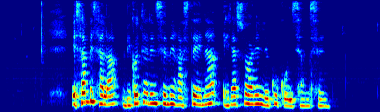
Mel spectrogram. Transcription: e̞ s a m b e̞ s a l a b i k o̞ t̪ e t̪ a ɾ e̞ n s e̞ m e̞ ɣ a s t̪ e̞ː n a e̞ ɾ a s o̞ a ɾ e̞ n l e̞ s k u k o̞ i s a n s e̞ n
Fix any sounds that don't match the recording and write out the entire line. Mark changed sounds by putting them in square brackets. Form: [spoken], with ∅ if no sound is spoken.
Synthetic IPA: e̞ s a m b e̞ s a l a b i k o̞ t̪ e [∅] a ɾ e̞ n s e̞ m e̞ ɣ a s t̪ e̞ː n a e̞ ɾ a s o̞ a ɾ e̞ n l e̞ [∅] k u k o̞ i s a n s e̞ n

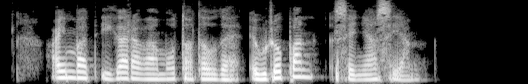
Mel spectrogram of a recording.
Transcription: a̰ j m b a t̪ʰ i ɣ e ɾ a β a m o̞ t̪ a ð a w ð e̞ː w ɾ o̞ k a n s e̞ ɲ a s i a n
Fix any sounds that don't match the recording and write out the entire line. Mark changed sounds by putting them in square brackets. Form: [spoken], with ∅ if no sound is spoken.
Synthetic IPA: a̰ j m b a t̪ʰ i ɣ [a] ɾ a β a m o̞ t̪ a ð a w ð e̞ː w ɾ o̞ [p] a n s e̞ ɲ a s i a n

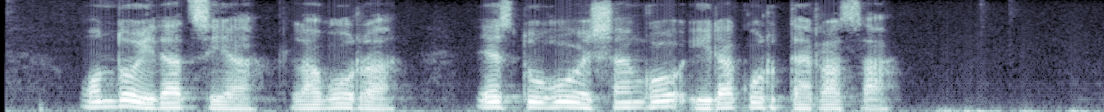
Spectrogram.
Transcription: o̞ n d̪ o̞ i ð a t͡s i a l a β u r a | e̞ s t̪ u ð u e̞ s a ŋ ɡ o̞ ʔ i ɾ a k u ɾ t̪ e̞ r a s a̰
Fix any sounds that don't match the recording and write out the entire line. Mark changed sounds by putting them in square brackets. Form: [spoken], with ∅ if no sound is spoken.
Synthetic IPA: o̞ n d̪ o̞ i ð a t͡s i a l a β u r a | e̞ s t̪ u [ɣ] u e̞ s a ŋ ɡ o̞ ʔ i ɾ a k u ɾ t̪ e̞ r a s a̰

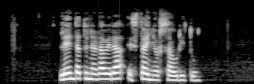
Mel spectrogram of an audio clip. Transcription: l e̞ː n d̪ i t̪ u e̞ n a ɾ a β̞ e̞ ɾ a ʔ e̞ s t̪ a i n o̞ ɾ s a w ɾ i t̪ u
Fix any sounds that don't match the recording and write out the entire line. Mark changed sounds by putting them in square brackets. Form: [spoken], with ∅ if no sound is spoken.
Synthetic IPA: l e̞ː n d̪ [a] t̪ u e̞ n a ɾ a β̞ e̞ ɾ a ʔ e̞ s t̪ a i [ɲ] o̞ ɾ s a w ɾ i t̪ u

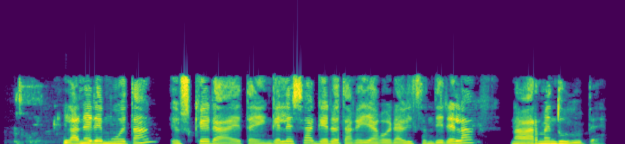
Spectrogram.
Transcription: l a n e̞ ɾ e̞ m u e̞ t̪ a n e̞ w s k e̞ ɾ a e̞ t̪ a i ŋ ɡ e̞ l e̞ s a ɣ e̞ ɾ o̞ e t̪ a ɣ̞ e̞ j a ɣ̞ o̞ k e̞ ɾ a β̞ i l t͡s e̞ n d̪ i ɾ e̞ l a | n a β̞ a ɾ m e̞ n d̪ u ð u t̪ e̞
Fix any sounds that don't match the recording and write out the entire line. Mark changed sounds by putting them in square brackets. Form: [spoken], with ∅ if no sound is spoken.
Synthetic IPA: l a n e̞ ɾ e̞ m u e̞ t̪ a n e̞ w s k e̞ ɾ a e̞ t̪ a i ŋ ɡ e̞ l e̞ s a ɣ e̞ ɾ o̞ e t̪ a ɣ̞ e̞ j a ɣ̞ o̞ [∅] e̞ ɾ a β̞ i l t͡s e̞ n d̪ i ɾ e̞ l a | n a β̞ a ɾ m e̞ n d̪ u ð u t̪ e̞

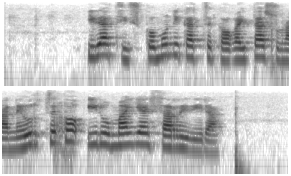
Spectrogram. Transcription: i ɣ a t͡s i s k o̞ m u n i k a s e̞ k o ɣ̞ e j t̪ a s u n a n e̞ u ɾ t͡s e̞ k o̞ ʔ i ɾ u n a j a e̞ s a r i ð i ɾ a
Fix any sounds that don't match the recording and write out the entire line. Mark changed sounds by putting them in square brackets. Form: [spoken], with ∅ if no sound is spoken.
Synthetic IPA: i [ð] a t͡s i s k o̞ m u n i k a [t͡s] e̞ k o ɣ̞ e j t̪ a s u n a n e̞ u ɾ t͡s e̞ k o̞ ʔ i ɾ u [m] a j a e̞ s a r i ð i ɾ a

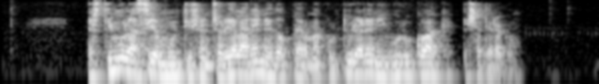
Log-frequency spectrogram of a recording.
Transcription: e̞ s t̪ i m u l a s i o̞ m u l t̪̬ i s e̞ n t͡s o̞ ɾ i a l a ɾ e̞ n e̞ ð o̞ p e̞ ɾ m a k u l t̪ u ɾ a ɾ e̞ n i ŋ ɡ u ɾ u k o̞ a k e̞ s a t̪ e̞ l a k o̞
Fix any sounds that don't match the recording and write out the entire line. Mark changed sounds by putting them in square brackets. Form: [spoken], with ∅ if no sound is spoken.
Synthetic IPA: e̞ s t̪ i m u l a s i o̞ m u l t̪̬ i s e̞ n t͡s o̞ ɾ i a l a ɾ e̞ n e̞ ð o̞ p e̞ ɾ m a k u l t̪ u ɾ a ɾ e̞ n i ŋ ɡ u ɾ u k o̞ a k e̞ s a t̪ e̞ [ɾ] a k o̞

